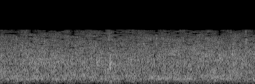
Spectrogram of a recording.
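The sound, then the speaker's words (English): A steady rush of creek water flowing over rocks, a continuous bright babbling with no pauses and no voices. “You look down through here along the creek.”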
